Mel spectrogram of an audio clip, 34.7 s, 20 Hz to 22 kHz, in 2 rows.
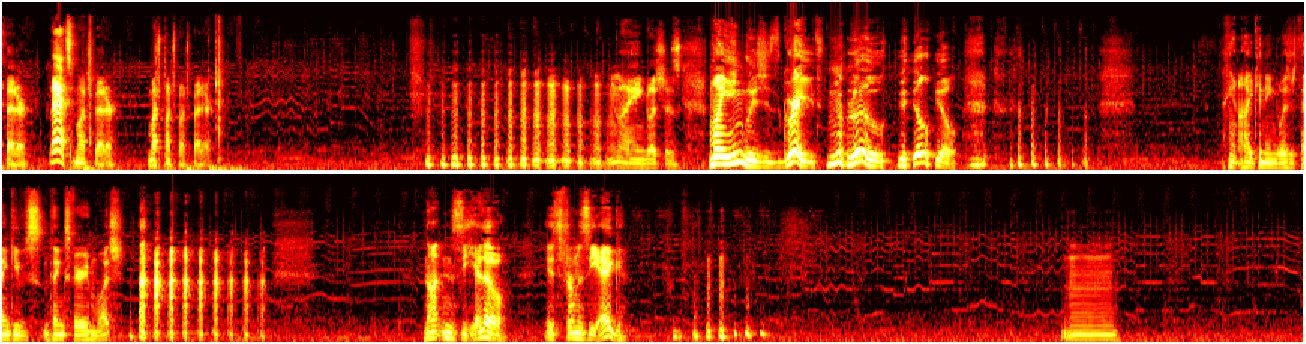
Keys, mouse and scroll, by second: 1.0 KP_0.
